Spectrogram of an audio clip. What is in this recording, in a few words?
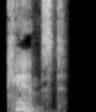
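"canst", British English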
